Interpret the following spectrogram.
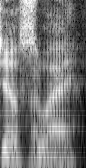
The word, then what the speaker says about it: Josue: I think Oh, it's Josue.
